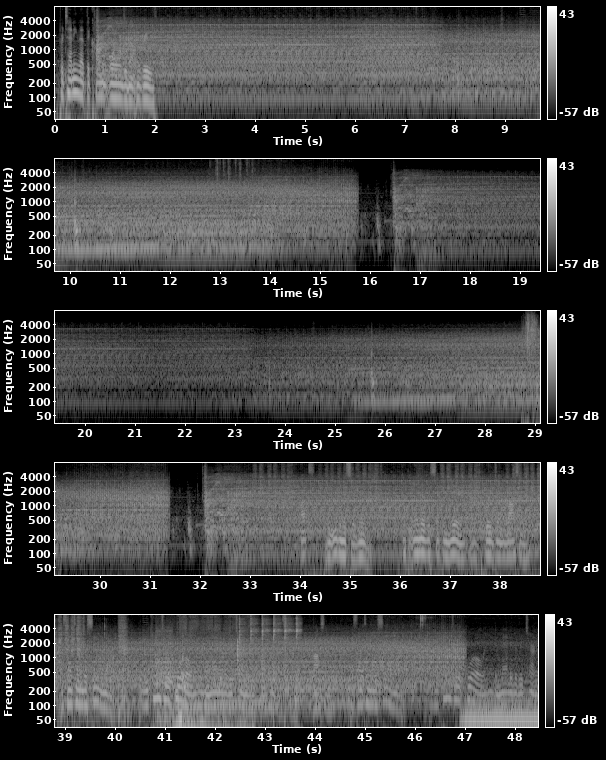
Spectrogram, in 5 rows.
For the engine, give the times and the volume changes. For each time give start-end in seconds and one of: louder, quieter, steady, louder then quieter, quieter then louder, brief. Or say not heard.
0.0-48.4 quieter then louder.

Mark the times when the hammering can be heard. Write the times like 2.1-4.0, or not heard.
42.3-43.8.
